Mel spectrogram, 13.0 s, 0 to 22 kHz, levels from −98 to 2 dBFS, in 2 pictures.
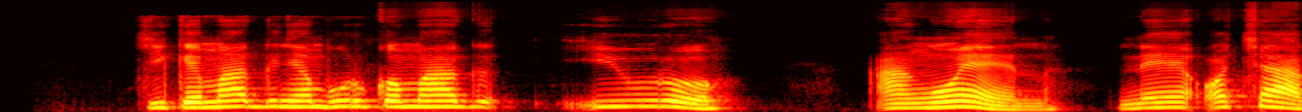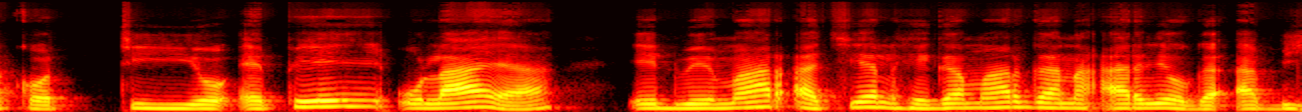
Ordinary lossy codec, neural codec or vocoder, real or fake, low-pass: Opus, 24 kbps; none; real; 19.8 kHz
